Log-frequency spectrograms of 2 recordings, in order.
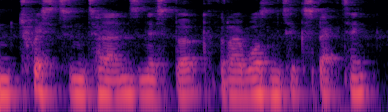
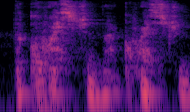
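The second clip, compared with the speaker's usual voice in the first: whispered the question, that question; soft, intimate stress on question; hushed emphasis; 7 dB quieter than usual. Shown as a demonstration. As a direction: lean in and breathe the question. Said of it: "to focus on that word, the question".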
